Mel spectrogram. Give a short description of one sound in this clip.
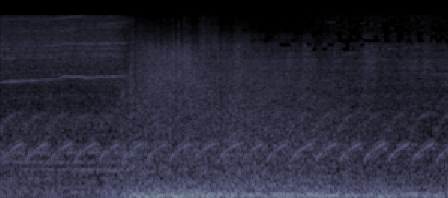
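Electric sparks crackle and burst.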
